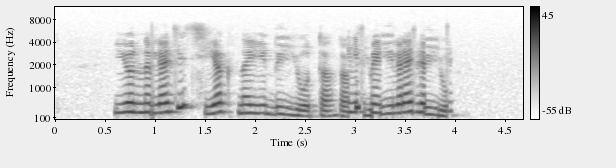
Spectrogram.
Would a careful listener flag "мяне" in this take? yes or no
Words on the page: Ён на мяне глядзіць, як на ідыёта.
yes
